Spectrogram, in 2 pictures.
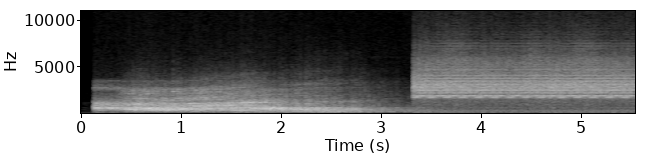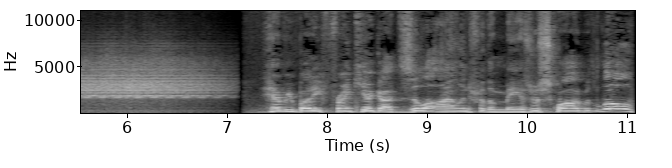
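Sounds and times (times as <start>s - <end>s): steady high-pitched tone: 3.4s - 7.2s.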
